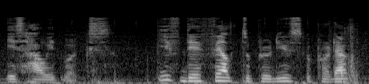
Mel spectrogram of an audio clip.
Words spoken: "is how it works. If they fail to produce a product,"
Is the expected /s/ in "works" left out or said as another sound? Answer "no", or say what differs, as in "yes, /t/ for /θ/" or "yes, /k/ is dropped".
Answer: no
